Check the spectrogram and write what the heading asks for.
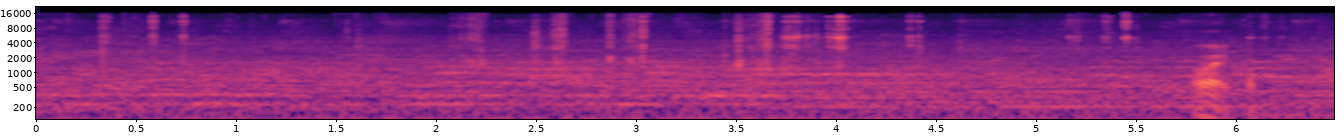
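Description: Small metallic clicks and scrapes of a threaded stainless-steel watch case back being unscrewed by hand and lifted off. They are scattered short ticks, busiest in the middle, over a steady low background hum.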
